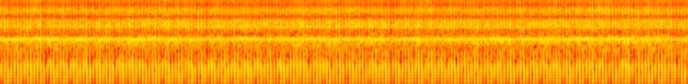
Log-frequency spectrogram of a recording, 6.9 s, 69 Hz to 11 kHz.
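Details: 8hp Briggs & Stratton engine taken from an estate-sale generator: starts first pull and holds a steady, even putter at one speed with no misses, knocks, surging or exhaust smoke, a healthy engine.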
